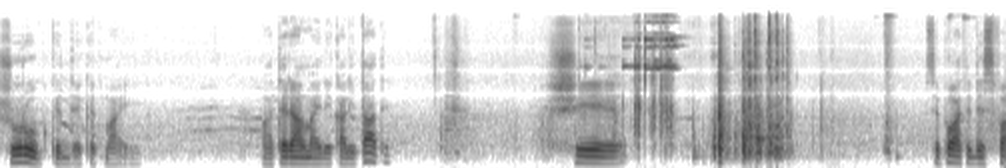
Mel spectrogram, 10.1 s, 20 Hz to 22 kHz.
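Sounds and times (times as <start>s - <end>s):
metal parts clinking: 5.8s - 8.0s.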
